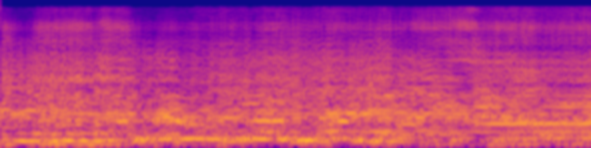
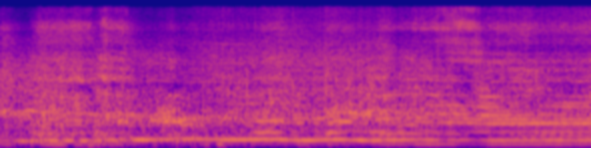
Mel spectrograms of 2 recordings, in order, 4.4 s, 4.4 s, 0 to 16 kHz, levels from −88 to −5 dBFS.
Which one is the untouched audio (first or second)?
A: second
